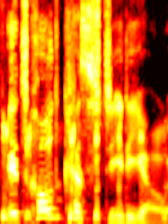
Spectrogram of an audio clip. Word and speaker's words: Qustodio: Anyway, it's called Custodio, and it's spelled with a Q, Qustodio, Custodio.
